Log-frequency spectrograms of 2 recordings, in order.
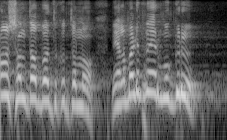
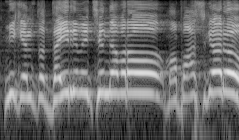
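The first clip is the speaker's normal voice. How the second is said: mocking king; 6 semitones higher than usual. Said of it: "రాజుగారు అంటాడు".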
